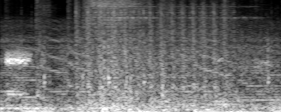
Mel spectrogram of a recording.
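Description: Upgraded machine gun and rifle fire from enemy goons in a war game, a dense, continuous rattle of rapid shots that stays loud and unbroken throughout.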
